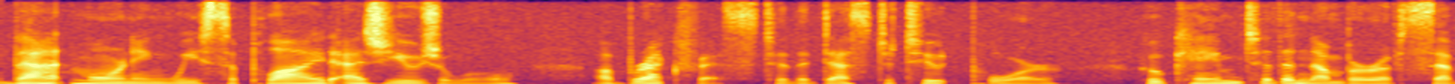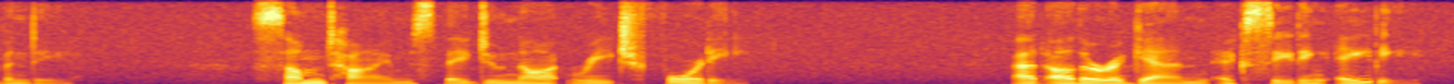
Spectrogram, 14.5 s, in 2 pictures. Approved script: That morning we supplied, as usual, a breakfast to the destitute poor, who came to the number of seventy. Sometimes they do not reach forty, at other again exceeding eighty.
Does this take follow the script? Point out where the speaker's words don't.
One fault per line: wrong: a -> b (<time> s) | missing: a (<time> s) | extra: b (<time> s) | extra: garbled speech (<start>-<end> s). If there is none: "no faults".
no faults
